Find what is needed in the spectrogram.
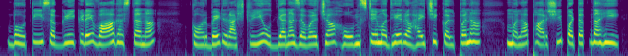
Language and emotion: Marathi, fearful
